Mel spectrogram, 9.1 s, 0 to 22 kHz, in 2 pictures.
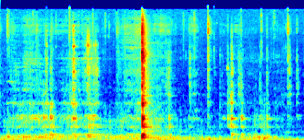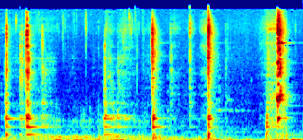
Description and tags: wood stove handle turning 01
In this clip, I mess around with a woodstove's handle. It's nice and squeaky :) You can hear woodstove heating up in the background.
